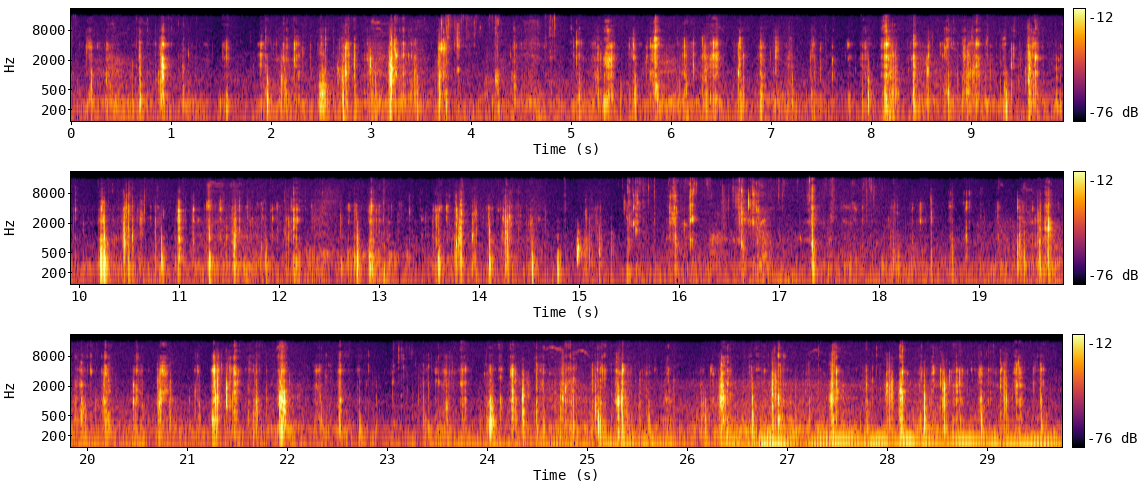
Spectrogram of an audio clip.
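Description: Close-up wet mouth sounds of a person biting and chewing firm block cheese: many irregular small clicks and smacks. A faint low hum joins near the end.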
